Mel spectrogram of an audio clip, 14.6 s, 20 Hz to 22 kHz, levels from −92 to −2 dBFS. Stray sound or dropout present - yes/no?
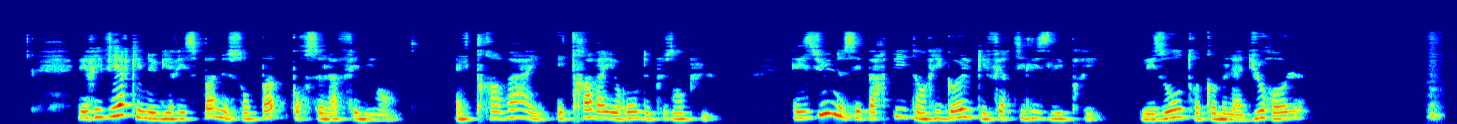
yes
